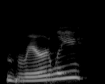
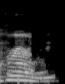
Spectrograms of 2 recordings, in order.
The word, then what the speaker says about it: Brearley: Brearley. – Uh, yeah, Brearley.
